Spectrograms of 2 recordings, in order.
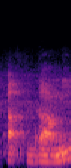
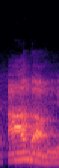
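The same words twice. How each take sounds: First: आगामी as uh-GAA-mi, drawn out slowly; wrong short A. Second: आगामी as AA-gaa-mi; long opening A. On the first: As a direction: start आगामी on a short uh, then slow gaa-mi. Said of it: "आगामी गलत है". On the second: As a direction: open आगामी on a full long aa, lower pitch. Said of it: "बड़ा की मात्रा लगेगी". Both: Shown as a demonstration.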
